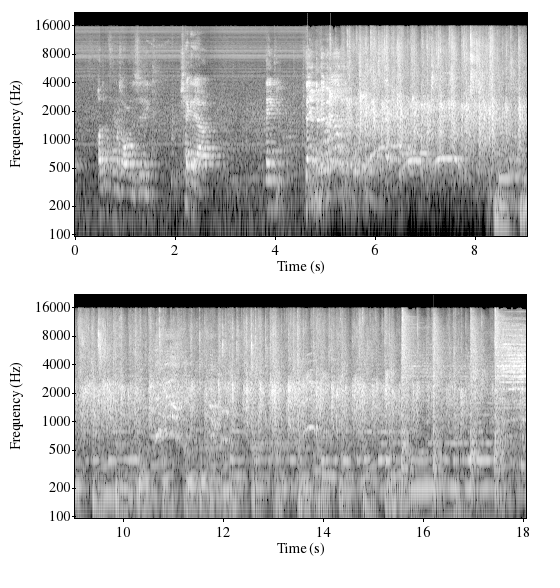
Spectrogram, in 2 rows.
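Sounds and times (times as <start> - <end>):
audience applause: 4.8 - 18.0
music with low bass notes: 8.4 - 18.0.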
